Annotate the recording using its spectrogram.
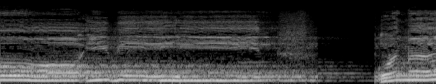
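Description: Quran recitation: a single voice chanting slowly in a melodic tajweed style, holding long drawn-out notes at the close of a verse. The voice fades away about three seconds in, and after a brief silence the next phrase begins on a rising note just before the end.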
